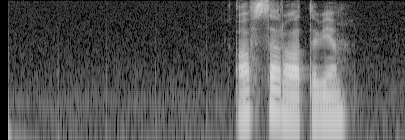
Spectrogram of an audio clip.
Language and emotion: Russian, neutral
